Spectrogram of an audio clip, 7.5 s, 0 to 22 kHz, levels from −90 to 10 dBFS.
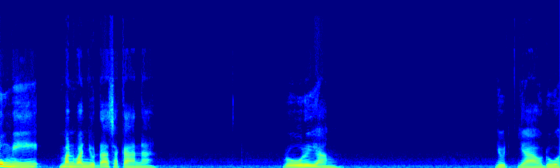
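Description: No technical faults can be heard at any point in the recording.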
